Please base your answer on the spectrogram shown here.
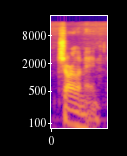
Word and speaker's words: Charlemagne: with Charles the great usually known in English by the badly pronounced French version of that name Charlemagne Alcuin has been called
